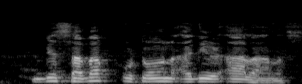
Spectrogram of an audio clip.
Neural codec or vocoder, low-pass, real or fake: vocoder, 24 kHz, 100 mel bands, Vocos; 7.2 kHz; fake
